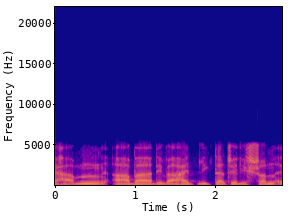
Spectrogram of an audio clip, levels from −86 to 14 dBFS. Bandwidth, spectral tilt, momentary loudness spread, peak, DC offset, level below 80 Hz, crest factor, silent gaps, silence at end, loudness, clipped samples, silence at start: 5.6 kHz; -10.5 dB/octave; 4 LU; -6 dBFS; under 0.1%; -52 dBFS; 16 dB; none; 0 s; -21 LUFS; under 0.1%; 0 s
